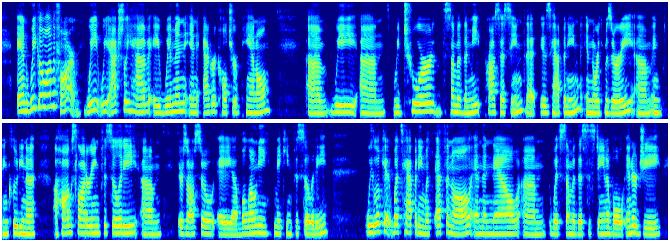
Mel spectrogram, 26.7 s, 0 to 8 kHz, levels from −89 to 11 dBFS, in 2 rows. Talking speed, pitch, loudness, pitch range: 145 wpm, 175 Hz, -27 LUFS, 165-190 Hz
